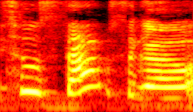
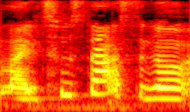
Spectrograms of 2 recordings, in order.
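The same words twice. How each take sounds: First: Higher, incredulous echo of the words; shocked disbelief. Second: Said in the usual way. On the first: Retold or imitated. Retelling the conductor's news to viewers, shocked disbelief. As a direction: repeat it back like you can't believe it. Shocked at missing her stop.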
